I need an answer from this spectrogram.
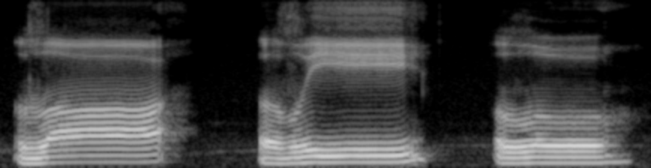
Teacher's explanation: آپ زبان کی نوک کو جو سامنے والے دانت ہیں اوپر کے، ان دانتوں کے تھوڑا سا پیچھے آپ لگائیں گے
